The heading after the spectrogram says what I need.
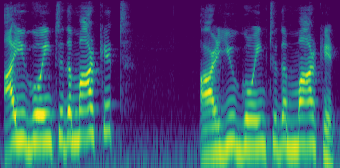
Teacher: so when I say are you going to the market there is a rising tone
